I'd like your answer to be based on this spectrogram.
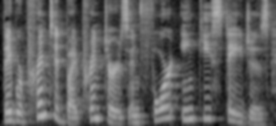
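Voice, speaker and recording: A woman reading a picture book aloud with expressive, dramatic emphasis, lingering on words and adding casual asides. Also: medium pitch, takes it slowly. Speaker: read-aloud storyteller.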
